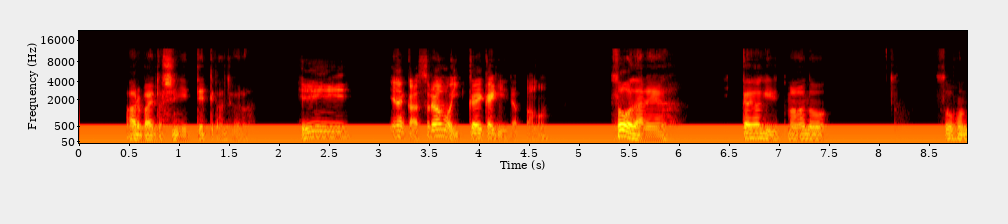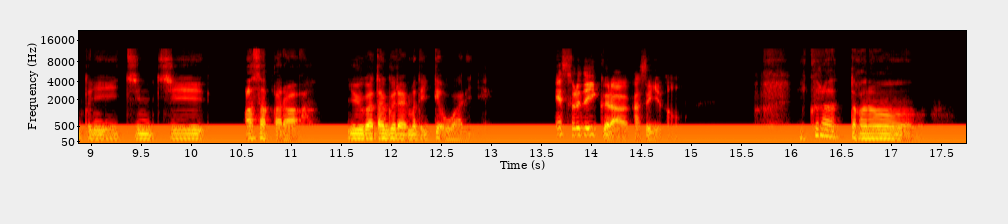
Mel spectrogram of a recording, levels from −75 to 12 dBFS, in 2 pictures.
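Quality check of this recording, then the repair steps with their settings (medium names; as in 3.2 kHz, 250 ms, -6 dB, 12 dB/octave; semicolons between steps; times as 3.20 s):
buzz 50 Hz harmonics 10 -26 dBFS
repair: de-hum 50 Hz, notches 10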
